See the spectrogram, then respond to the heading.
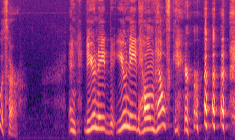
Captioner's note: chuckle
